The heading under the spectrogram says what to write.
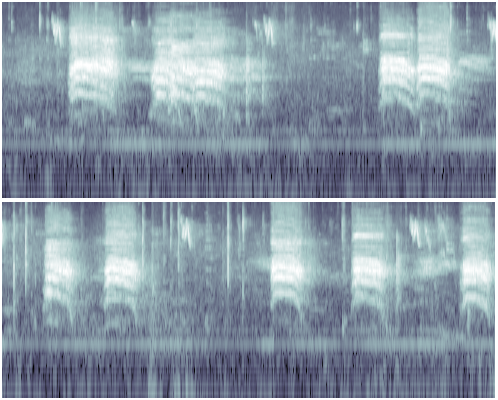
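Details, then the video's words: Several crows attacking food, calling loudly with harsh caws in bursts of about half a second, repeated irregularly through the recording, with a steady low hum beneath. "Crows vocal and brutal attack on food"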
